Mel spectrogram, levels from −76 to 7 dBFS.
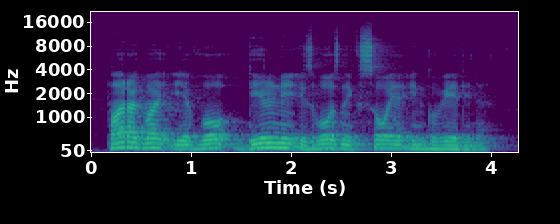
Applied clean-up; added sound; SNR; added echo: none; none; none; none.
